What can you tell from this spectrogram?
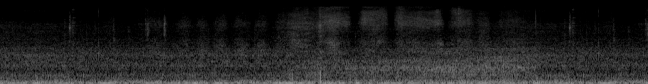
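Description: Quiet room tone: a low steady rumble with soft rustling.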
